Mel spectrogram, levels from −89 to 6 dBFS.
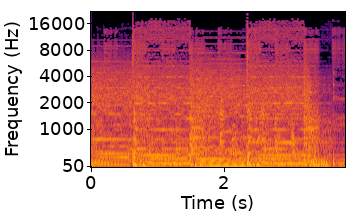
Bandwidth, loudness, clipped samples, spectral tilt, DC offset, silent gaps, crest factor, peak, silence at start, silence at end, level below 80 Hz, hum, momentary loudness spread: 19 kHz; -11 LUFS; under 0.1%; -4.5 dB/octave; under 0.1%; none; 12 dB; 0 dBFS; 0 s; 0 s; -20 dBFS; none; 2 LU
